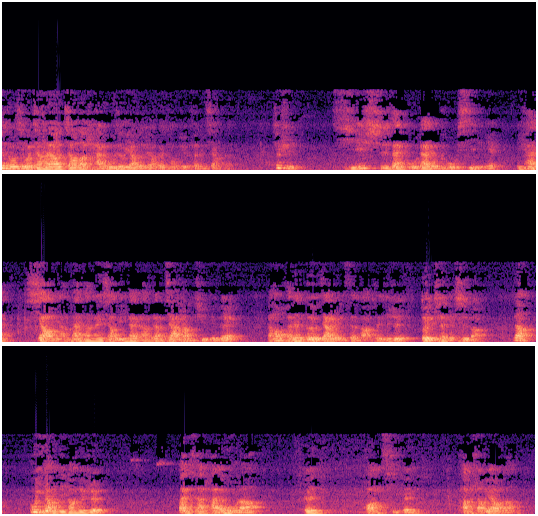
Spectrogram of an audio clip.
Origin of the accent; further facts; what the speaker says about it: Guangdong, China; 像我们广东人很喜欢两个村庄械斗啊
